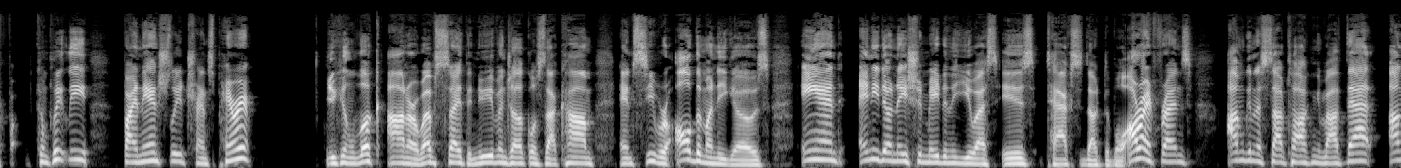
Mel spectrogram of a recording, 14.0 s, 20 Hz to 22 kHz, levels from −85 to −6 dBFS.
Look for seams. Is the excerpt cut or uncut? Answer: uncut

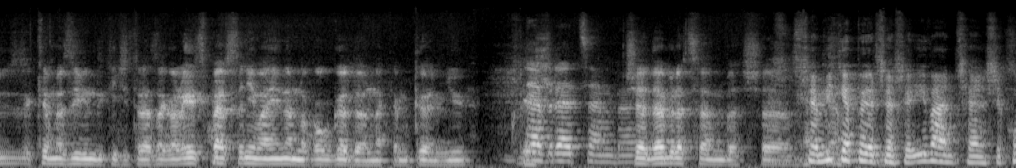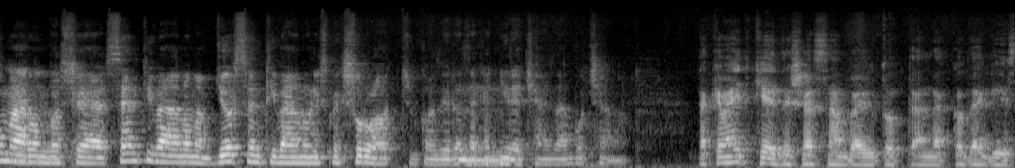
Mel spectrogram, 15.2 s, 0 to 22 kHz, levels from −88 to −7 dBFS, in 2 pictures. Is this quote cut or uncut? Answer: cut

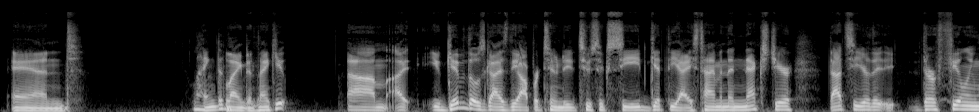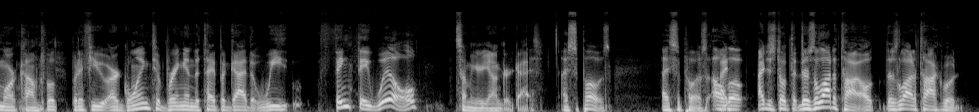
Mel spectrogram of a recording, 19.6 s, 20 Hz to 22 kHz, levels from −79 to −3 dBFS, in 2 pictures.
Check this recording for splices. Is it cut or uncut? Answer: cut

